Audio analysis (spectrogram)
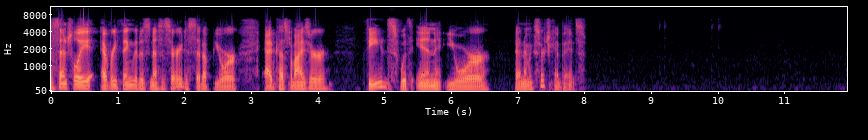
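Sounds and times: faint computer mouse clicks: 0:09.1 - 0:09.3, 0:09.9 - 0:10.2.

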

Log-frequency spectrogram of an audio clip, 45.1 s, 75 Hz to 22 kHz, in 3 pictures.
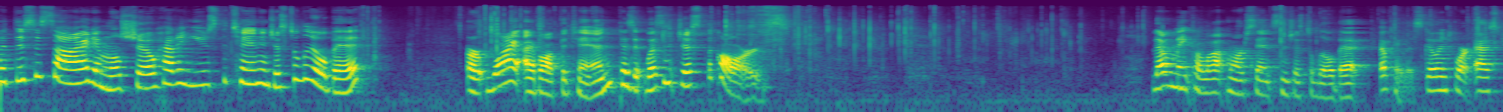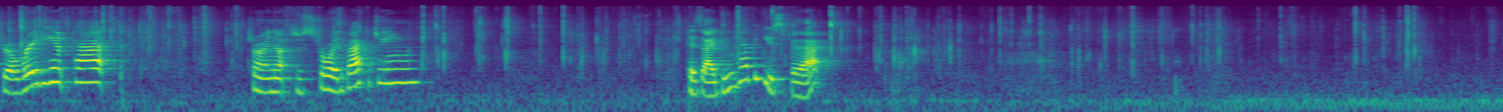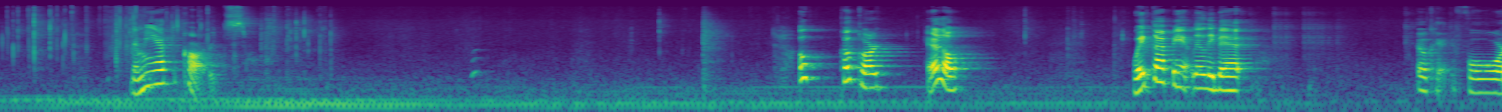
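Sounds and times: foil card pack crinkling: 0:02.2 - 0:05.9, 0:06.5 - 0:33.6.

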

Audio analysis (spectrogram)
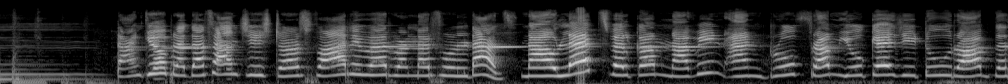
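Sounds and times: boy chanting through loudspeakers: 0:01.2 - 0:10.0.

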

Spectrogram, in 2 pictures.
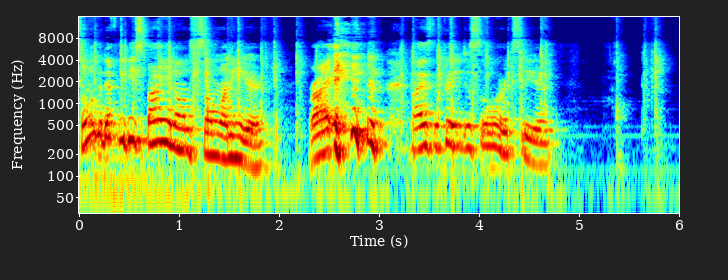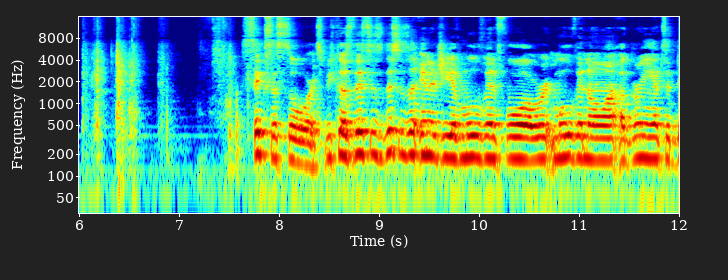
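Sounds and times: cards flicking and sliding: 0:00.0 - 0:02.3, 0:03.1 - 0:07.8.

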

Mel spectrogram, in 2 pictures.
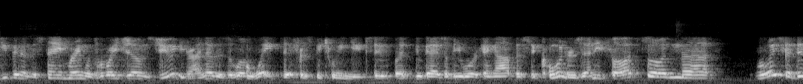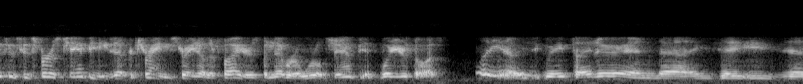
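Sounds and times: person talking over telephone line: 0:00.0 - 0:16.0.

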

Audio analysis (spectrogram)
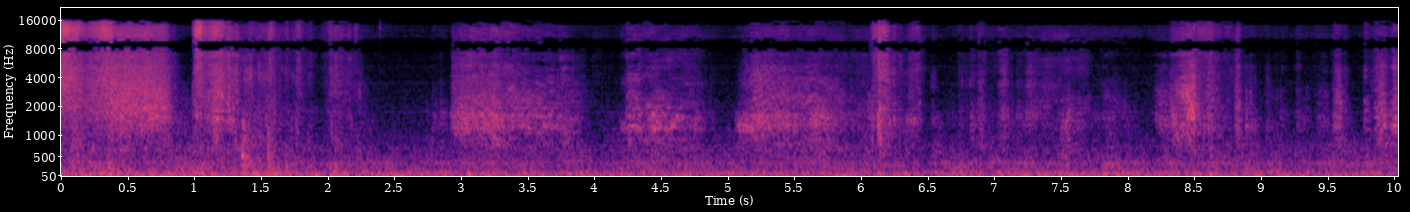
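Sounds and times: glue bottle tip scratching paper: 0:02.9 - 0:10.0.

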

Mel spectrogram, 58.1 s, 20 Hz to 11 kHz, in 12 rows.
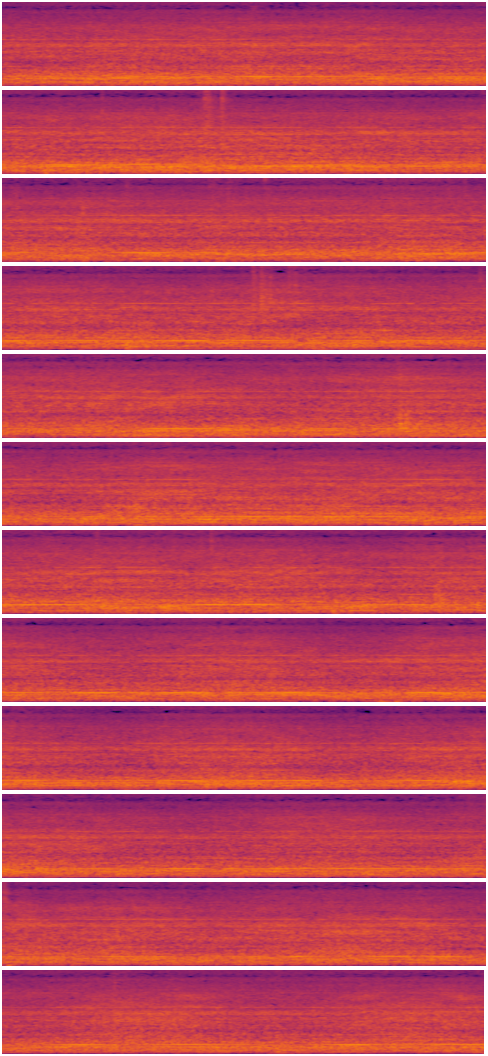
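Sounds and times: upright vacuum cleaner running: 0:00.0 - 0:58.0.

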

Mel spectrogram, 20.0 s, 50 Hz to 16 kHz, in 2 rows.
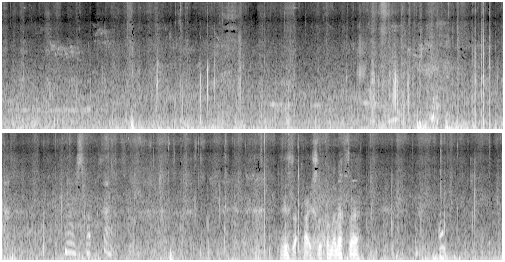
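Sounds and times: footsteps on tarmac: 0:00.0 - 0:20.0.

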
